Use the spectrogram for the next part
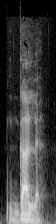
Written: गल

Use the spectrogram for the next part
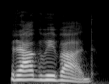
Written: रागविवाद

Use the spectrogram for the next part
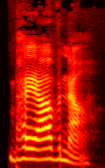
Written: भयावना

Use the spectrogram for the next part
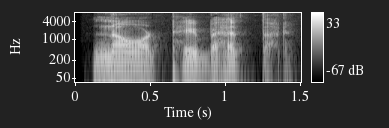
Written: बहत्तर

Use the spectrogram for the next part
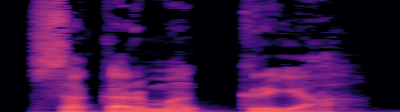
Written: सकर्मक-क्रिया

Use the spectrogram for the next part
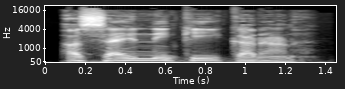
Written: असैनिकीकरण

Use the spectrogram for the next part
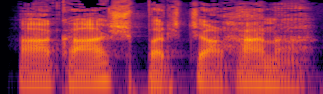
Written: आकाश

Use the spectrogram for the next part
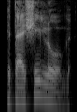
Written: हितैषी

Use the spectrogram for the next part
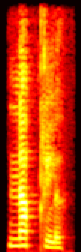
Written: नक़्ल

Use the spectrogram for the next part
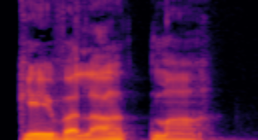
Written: केवलात्मा

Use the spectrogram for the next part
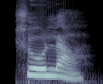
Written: शोला

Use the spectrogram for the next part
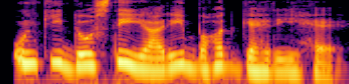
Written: दोस्ती-यारी

